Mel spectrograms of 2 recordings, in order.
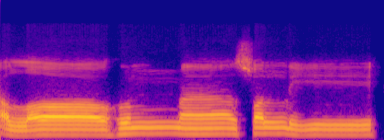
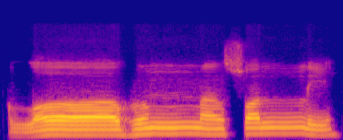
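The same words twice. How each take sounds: First: The final vowel of sholli is drawn out long. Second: The final vowel of sholli is kept short. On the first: The speaker calls it wrong. "Ma-nya sudah panjang, li-nya juga dipanjangkan" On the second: The speaker calls it right. "bisa dibaca pendek"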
